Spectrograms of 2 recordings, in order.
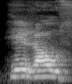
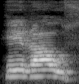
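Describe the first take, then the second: No difference in how they are said.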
